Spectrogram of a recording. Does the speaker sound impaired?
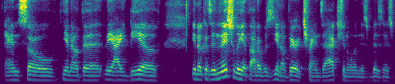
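No.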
